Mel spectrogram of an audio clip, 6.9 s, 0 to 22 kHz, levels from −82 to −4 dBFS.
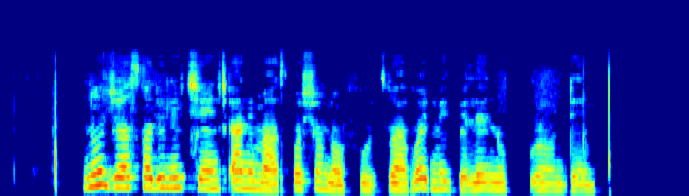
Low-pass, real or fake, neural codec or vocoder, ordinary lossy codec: none; real; none; none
